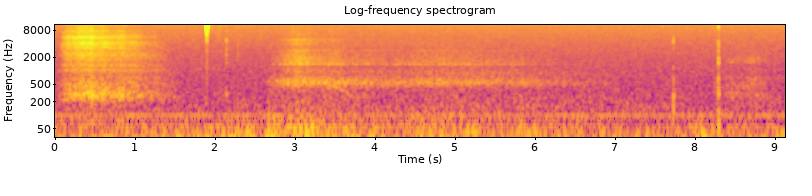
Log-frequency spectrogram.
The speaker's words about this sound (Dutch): Adem diep in door je neus. En uit door je mond.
